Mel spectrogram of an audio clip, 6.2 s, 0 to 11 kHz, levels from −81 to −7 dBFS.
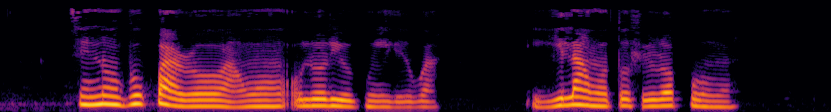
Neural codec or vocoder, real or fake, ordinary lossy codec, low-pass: codec, 44.1 kHz, 7.8 kbps, Pupu-Codec; fake; MP3, 32 kbps; 9.9 kHz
